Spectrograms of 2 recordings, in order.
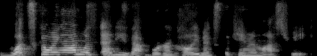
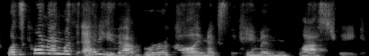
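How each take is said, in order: First: The tone is harsh and critical. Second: The tone is mild and friendly. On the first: It is an accusation of failure. "it might sound really aggressive and critical" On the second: It is a harmless question. "in my head, it sounds like... it sounds benign"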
